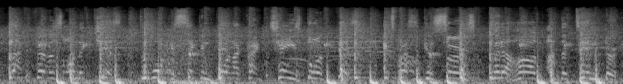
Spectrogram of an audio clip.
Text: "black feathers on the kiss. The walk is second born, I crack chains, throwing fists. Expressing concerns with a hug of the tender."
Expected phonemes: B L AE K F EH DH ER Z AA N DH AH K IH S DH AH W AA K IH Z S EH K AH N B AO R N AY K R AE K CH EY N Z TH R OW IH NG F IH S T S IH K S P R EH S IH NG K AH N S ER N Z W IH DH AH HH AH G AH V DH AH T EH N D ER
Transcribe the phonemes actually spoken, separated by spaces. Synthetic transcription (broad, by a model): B L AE K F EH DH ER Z N DH AH K IH S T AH W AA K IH S EH K AH N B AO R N AY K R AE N CH EY N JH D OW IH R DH IH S S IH K S P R EH S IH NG K AH N S ER N Z W IH DH AH HH AH G AH V DH AH T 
